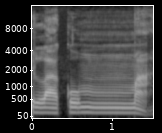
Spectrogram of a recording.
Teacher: Jadi mim pertama dimasukkan ke mim yang nomor dua ini namanya idgham. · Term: idgham mli, idgham misli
